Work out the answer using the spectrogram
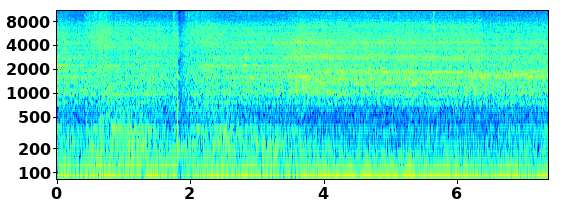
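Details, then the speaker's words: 1999 Vortec 454 7.4 V8 swapped into a 1985 Chevrolet C10, first start with oil and antifreeze filled: fires after a short crank and settles into a deep, steady, even idle with no knocks or misses; normal idle. "so let's start it up uh okay and we'll let it run a little bit it has oil it has antifreeze so we're good on that here we go"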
